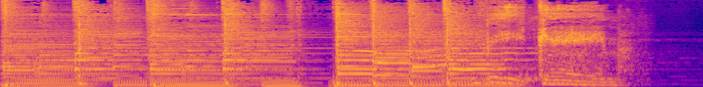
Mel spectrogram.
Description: Ionian/Major
acoustic guitar
banjo
bass guitar
drums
